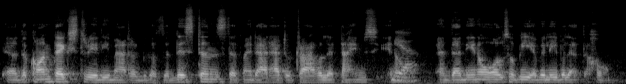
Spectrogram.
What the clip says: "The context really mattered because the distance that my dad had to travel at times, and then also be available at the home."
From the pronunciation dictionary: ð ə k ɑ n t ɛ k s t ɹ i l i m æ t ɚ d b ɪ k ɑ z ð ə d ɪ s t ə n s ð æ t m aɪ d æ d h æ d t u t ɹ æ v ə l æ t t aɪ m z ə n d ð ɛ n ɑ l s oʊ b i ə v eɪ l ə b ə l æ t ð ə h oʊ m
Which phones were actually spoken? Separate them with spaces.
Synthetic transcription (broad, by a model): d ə k ɑ n t ɛ k s t ɹ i l i m æ t ɚ d b ɪ k ɑ z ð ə d ɪ s t ə n s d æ t m aɪ d æ d h æ d t u t ɹ æ v ə l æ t t aɪ m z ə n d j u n ɑ l s oʊ b i ə v eɪ l ə b ə l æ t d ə h oʊ m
